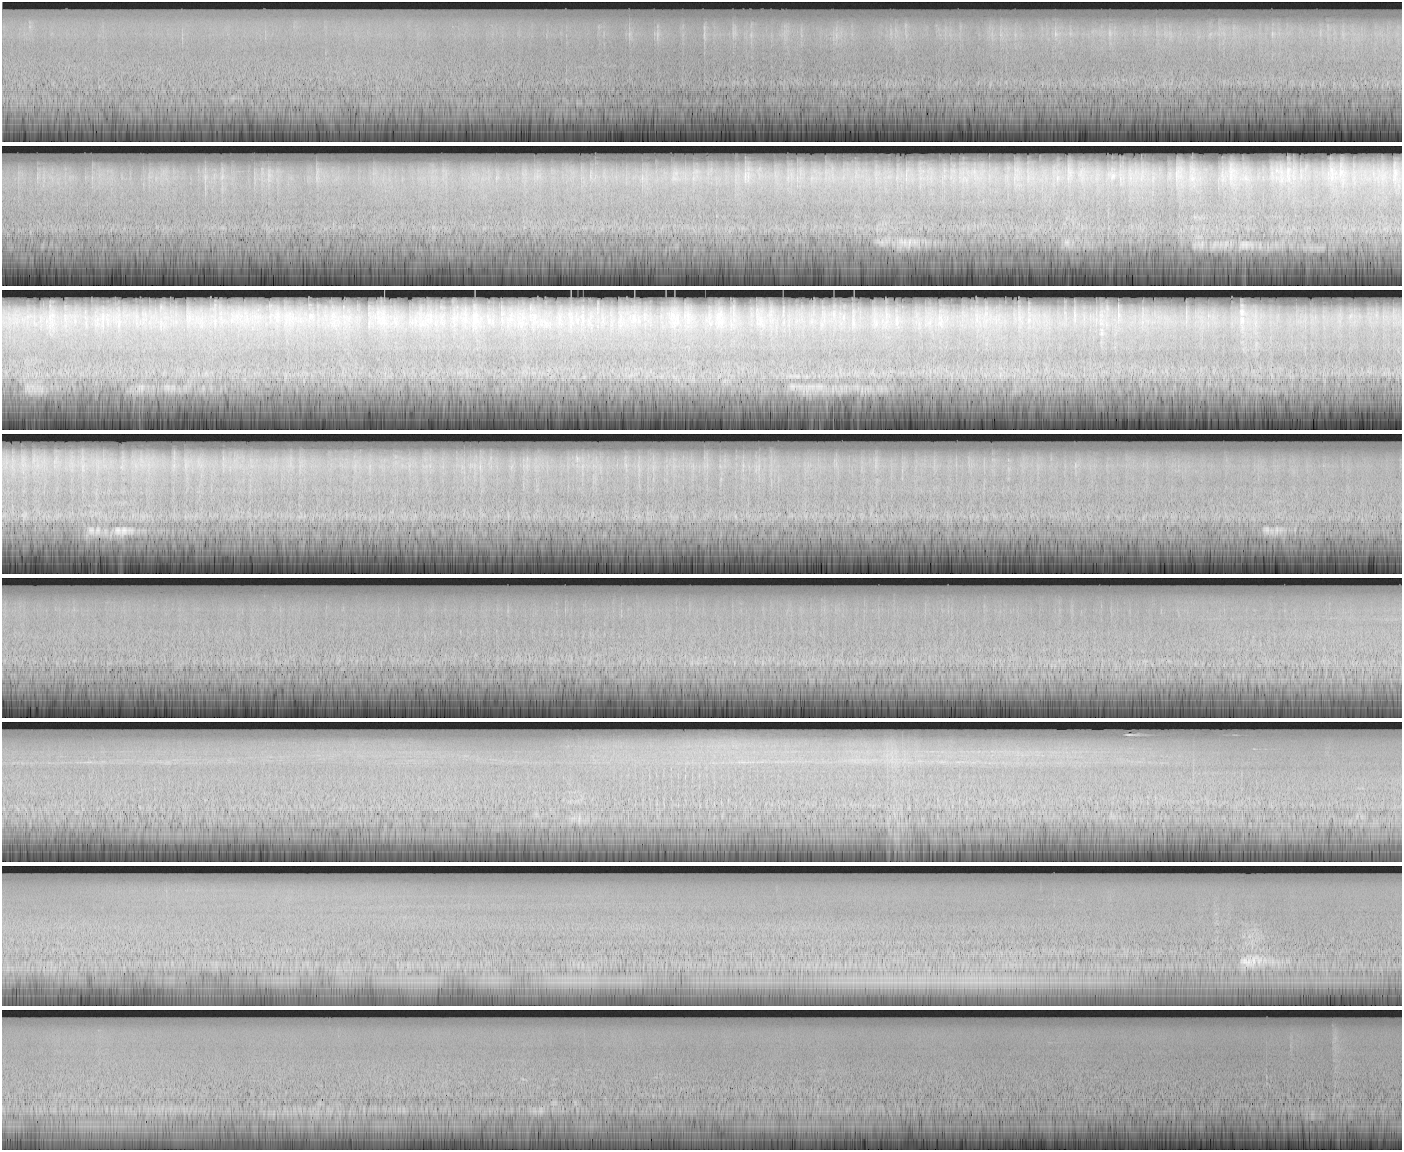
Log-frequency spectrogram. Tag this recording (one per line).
ambient
gallopade
anticopa
field-recording
riot
manifestations
horses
